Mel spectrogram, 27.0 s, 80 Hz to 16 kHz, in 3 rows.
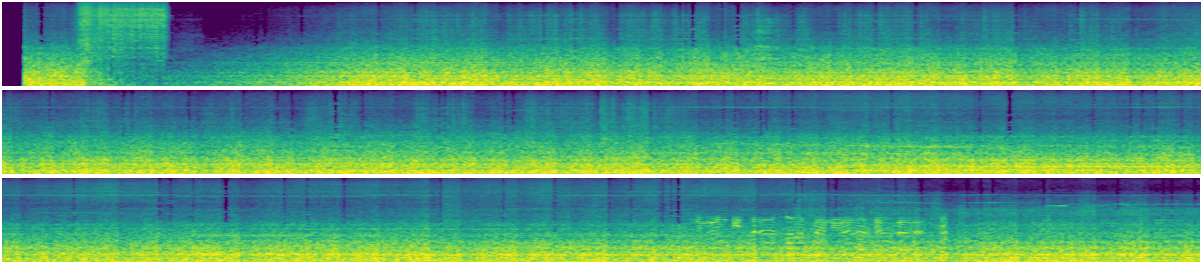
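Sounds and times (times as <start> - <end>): diesel locomotive drone: 0.2 - 26.9
train rolling slowly: 0.2 - 26.9.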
